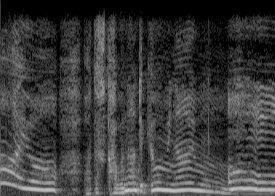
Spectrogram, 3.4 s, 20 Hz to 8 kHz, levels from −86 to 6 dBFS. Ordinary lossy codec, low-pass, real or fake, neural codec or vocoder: Opus, 32 kbps; 7.2 kHz; real; none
